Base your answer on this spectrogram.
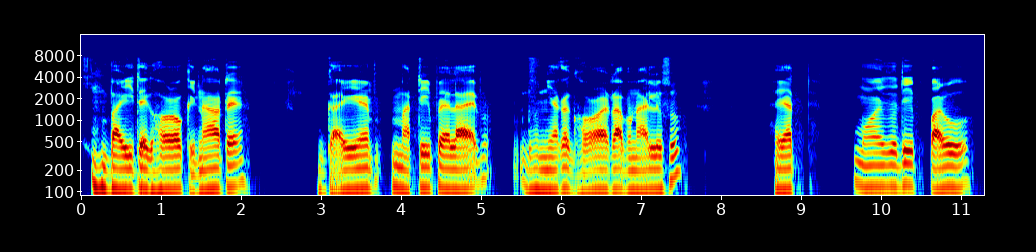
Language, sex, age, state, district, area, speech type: Assamese, male, 60+, Assam, Sivasagar, rural, spontaneous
